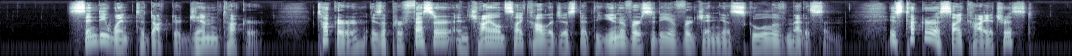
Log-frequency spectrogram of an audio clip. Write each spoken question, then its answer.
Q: Is Tucker a psychiatrist?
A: No, Tucker is not a psychiatrist.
